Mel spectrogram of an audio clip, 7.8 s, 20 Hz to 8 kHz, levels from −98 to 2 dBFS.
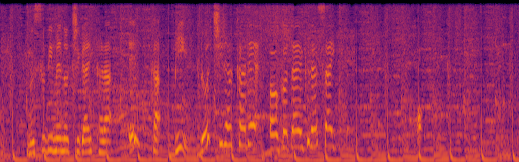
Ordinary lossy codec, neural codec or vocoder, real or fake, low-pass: none; none; real; 7.2 kHz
